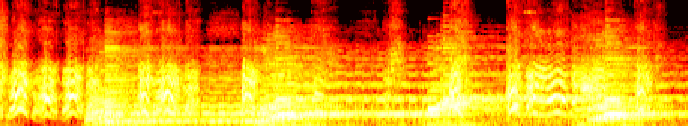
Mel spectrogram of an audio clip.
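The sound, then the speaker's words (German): A small dog yaps and whines in a run of high, excited barks, fairly loud, with a steady tonal hum or music droning underneath. “Als Bimperl im Hundehimmel war und Mozart bereits in Wien lebte, legte er sich wieder einen kleinen Hund zu, Gaukerl, der auch den Spitznamen Schamanuzki trug.”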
